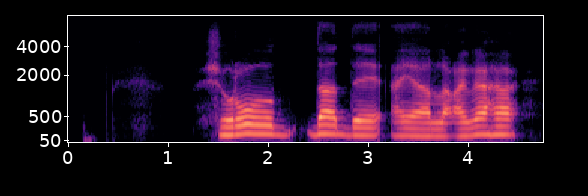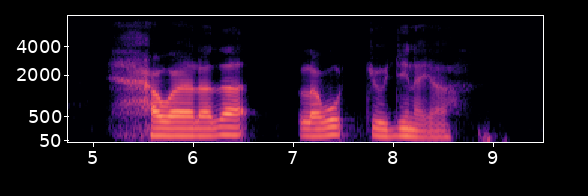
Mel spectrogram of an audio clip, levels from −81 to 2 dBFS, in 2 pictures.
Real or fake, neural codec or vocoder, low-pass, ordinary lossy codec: fake; codec, 16 kHz, 2 kbps, X-Codec, WavLM features, trained on Multilingual LibriSpeech; 7.2 kHz; none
